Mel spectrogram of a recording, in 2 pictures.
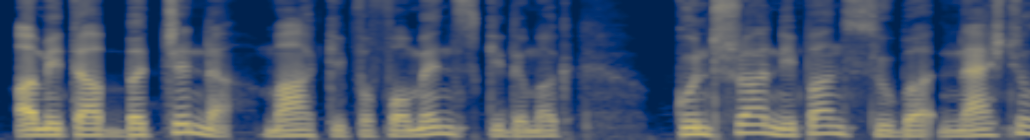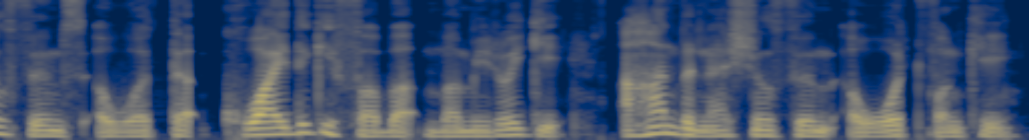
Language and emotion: Manipuri, neutral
